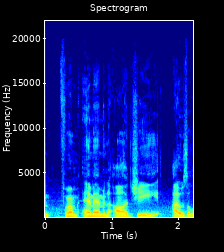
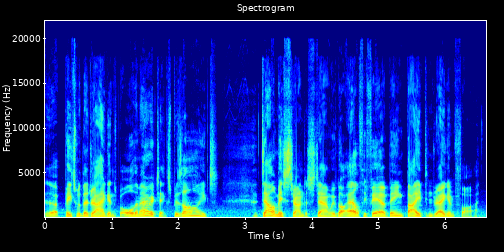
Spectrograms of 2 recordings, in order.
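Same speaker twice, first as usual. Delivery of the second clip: put-on a light British accent, a touch louder; 4 dB louder than usual. Soldier chatting to the hero, light British accent. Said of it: "are you doing a British accent now?".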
